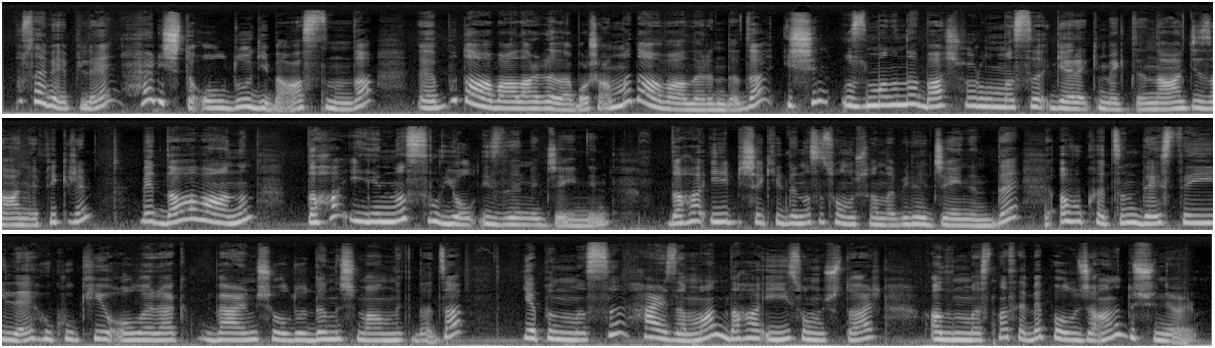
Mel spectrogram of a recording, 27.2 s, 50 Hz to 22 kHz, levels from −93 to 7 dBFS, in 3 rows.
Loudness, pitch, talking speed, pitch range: -24 LUFS, 230 Hz, 110 wpm, 205-270 Hz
